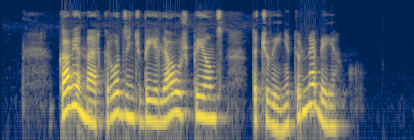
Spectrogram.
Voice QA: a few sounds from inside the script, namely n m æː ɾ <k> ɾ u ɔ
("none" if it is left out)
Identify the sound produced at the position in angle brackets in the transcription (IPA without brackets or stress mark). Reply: k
